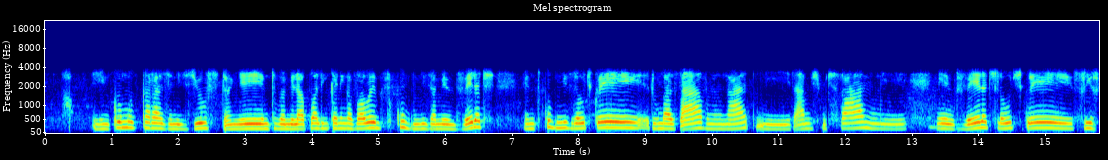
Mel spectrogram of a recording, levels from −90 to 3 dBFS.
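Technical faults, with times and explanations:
Throughout, G.729 codec: the speech has the rough, slightly synthetic texture of a low-rate VoIP codec, consistent with G.729A at 8 kbit/s. Each short frame is rebuilt from a vocal tract filter, a pitch predictor and a few coded pulses, not from the actual waveform. That modelling leaves plainly audible graininess on the speech. The line passes roughly 150 Hz to 3.4 kHz, with nothing above 3.5 kHz, so sibilants and airiness are missing.
11.72 to 13.67 s, input switched to a poorer device: after a 20 ms gap the sound turns duller and boxier. The top of the band drops further, with nothing above 3.1 kHz, and a faint new background noise appears, far below the speech. Loudness stays about the same. This is likely the system switching to another microphone or a headset's call profile, whose narrower band and different tone replace the original input until 13.67 s.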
